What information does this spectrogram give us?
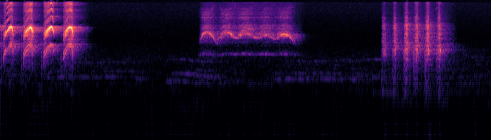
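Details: Greater green leafbird singing, a recording meant to train caged birds: a short loud burst of ringing notes, a wavering warbled whistle, then a quick series of sharp chirps, with pauses between.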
